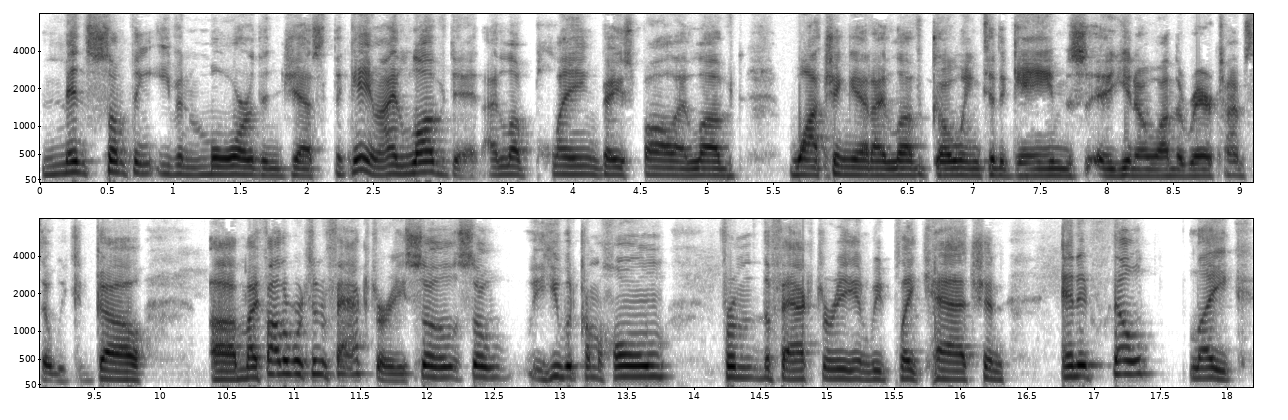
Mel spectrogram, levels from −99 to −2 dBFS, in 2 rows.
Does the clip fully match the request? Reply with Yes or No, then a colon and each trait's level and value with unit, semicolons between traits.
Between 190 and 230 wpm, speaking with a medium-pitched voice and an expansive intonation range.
Yes: average, 200 wpm; medium, 155 Hz; wide, 5.8 semitones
